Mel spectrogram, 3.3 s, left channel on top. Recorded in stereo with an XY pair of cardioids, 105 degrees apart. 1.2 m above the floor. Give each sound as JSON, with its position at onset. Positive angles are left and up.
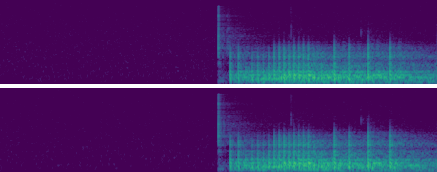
{"t": 1.6, "sound": "a squeak", "azimuth_deg": -10, "distance_m": 0.7}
